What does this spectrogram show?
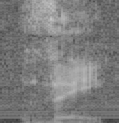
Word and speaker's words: they: And with they, ask yourself a question. What's the capital of Aragon? The capital of Aragon is Zaragoza. They.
